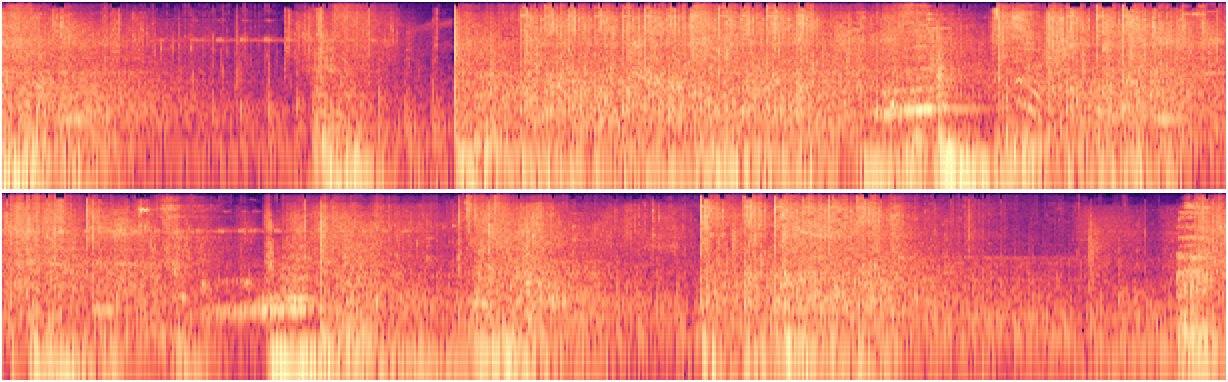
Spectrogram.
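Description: Shotgun blasts from the video game Control, several heavy booms and thuds spaced irregularly amid dense in-game combat noise, loud and close.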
